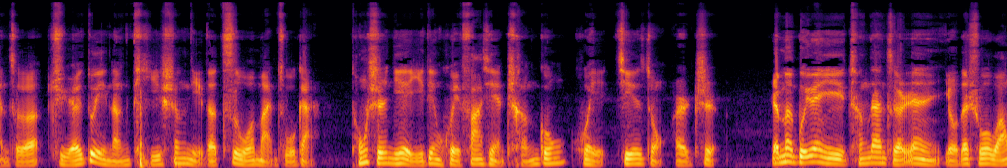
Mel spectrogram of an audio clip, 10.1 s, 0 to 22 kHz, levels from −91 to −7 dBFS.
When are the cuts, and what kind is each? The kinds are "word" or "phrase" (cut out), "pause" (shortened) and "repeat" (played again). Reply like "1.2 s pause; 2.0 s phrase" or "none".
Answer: 7.4 s pause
